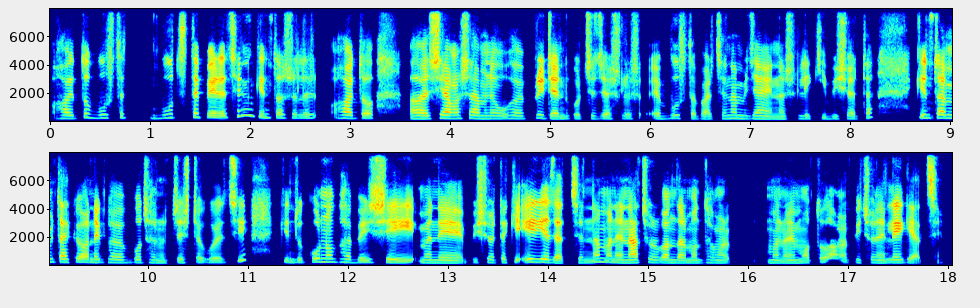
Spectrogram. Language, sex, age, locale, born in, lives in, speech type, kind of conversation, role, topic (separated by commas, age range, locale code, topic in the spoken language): Bengali, female, 30-34, bn-BD, Bangladesh, Bangladesh, conversation, advice, user, সীমা নির্ধারণ করে গিল্ট ছাড়াই কীভাবে ‘না’ বলে বিশ্রাম নিতে পারি?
